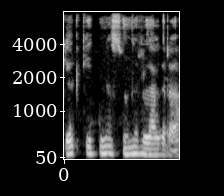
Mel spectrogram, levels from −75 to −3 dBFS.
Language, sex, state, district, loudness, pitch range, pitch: Hindi, male, Bihar, Jahanabad, -15 LUFS, 115-135 Hz, 130 Hz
